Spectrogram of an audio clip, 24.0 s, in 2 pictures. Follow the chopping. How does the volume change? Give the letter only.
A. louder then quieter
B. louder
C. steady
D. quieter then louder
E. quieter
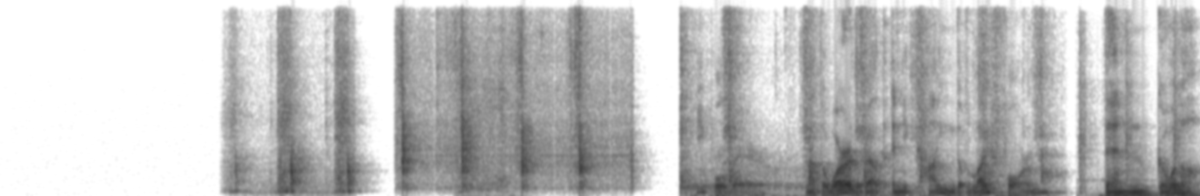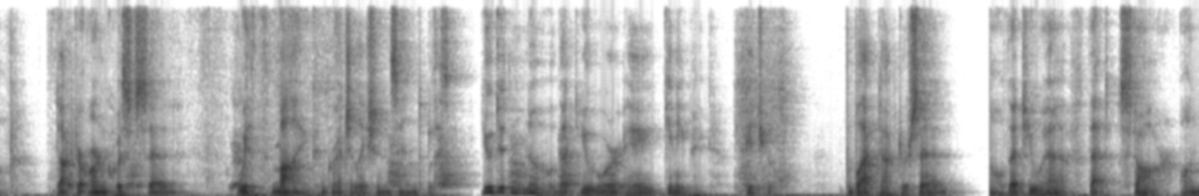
E.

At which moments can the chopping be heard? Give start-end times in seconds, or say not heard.
2.3-12.2.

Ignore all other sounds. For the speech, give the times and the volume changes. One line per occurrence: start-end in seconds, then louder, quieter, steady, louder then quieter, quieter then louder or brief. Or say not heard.
6.9-23.9 steady.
